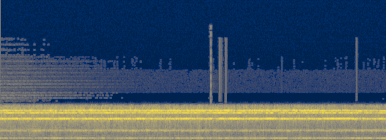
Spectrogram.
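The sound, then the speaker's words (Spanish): An alarm clock rings loudly and without a break for the whole clip. It is a steady, bright, high ringing tone, and no voices are heard. “un sonoro despertador le salvó la vida, despertándola a ella y a su fallido protector Glenn”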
